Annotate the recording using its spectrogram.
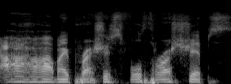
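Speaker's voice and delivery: put-on old, veteran tabletop wargamer type voice. Mocking the sixty-year-old grognards who like spaceship games: imitating an old grognard gamer. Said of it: "They're like".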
